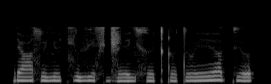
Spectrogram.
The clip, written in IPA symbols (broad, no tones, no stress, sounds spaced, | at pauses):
ɾʲ ɑː s ʉ lʲ ɵ t͡ɕ u vʲ e s ɖ͡ʐ eː lʲ x ø t ʈ ɵ t ɹ eː ɐ̯ kʲ ɵ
